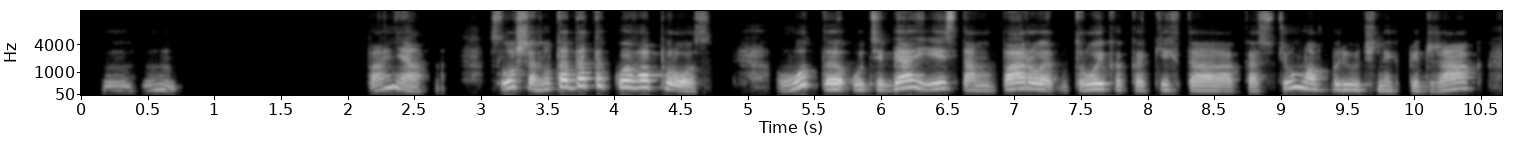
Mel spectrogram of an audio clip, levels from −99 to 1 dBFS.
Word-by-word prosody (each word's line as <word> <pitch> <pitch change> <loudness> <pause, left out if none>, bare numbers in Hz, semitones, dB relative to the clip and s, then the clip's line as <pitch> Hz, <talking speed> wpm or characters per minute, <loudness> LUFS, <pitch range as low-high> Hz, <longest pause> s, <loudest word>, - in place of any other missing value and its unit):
Мгм. 165 +4 -15 1.4
Понятно. 290 0 -6 0.3
Слушай, 280 - +1
ну 215 +3 -6
тогда 295 +6 +6
такой 320 -3 +2
вопрос. 230 - +2 0.5
Вот, 370 - -2
э, 210 - +5
у 190 - -3
тебя 200 +7 +3
есть 235 -2 +1
там 175 -3 -5
2 215 +2 +3 0.2
3 200 -1 +1
каких-то 165 -3 -5
костюмов 215 - -3
брючных, 190 -4 -6
пиджак. 180 +10 -4
200 Hz, 105 wpm, -25 LUFS, 170-245 Hz, 1.4 s, тогда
